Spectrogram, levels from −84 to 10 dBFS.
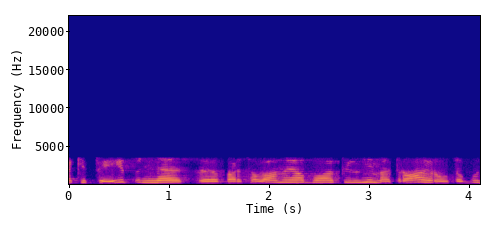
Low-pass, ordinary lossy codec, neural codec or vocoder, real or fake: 3.6 kHz; AAC, 16 kbps; none; real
